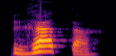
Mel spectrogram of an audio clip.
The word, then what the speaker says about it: γάτα: When it precedes an A, O, or U, however, it's pronounced like a loosely held G sound. Γάτα, γόβα, γούνα.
